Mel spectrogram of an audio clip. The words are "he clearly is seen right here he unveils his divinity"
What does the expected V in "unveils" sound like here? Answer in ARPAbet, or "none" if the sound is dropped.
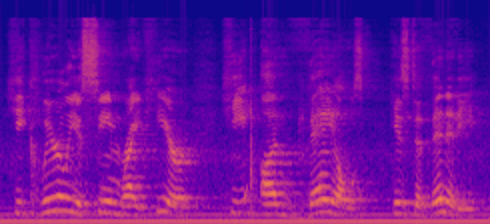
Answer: V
